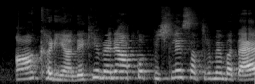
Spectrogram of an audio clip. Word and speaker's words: आंखड़ियां: आगे चलें, अगली साखी है आंखड़ियां। देखिए, मैंने आपको पिछले सत्र में बताया था कि ये जो श आएगा, इसको हम ख की तरह इसका उच्चारण करेंगे। आंखड़ियां झाई पड़ी, पंथ निहारे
